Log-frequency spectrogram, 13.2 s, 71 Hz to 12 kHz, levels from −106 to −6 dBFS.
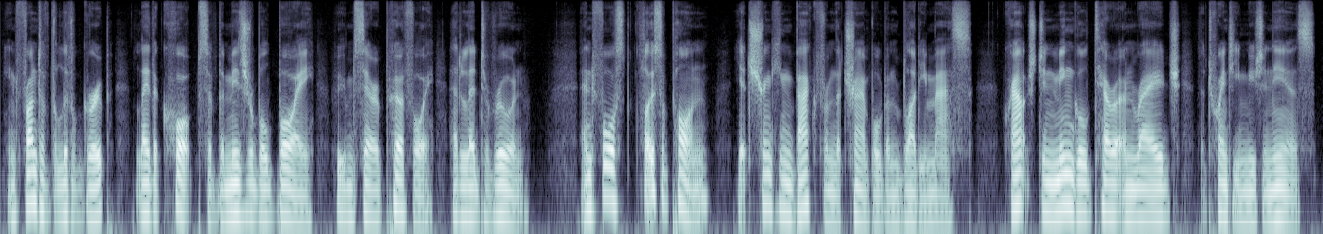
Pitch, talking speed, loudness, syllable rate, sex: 100 Hz, 190 wpm, -22 LUFS, 5.4 syllables/s, male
